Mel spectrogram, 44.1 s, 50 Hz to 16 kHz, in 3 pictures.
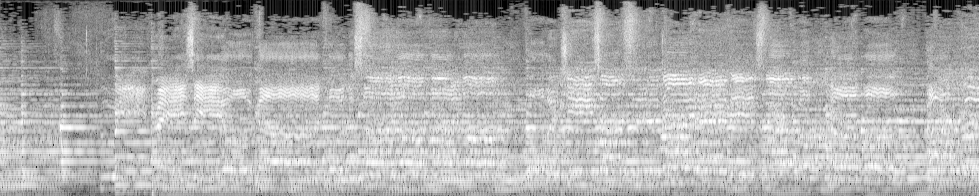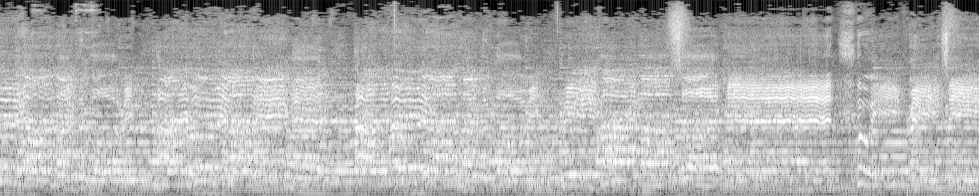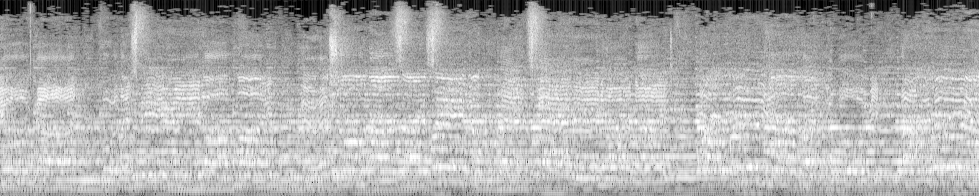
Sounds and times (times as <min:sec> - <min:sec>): Choir: 0:00.0 - 0:44.0
Male singing: 0:01.5 - 0:07.0, 0:24.9 - 0:32.6.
